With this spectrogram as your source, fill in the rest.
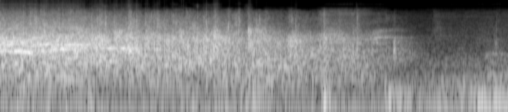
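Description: A large audience cheers and shouts loudly.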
